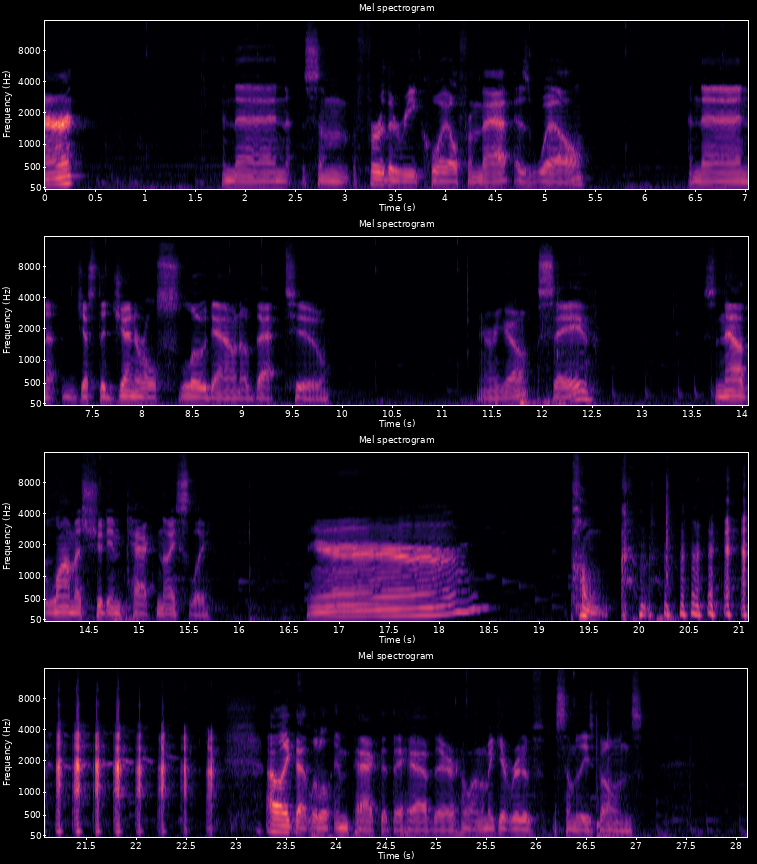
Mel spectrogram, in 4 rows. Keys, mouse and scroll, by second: 2.1-3.7 drag, 4.8-5.8 drag, 6.7 click, 8.8 click, 10.3 click, 13.9 ctrl+s, 14.4 click, 14.7 space, 20.1 space, 25.1 click, 26.2 click, 26.5 space.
